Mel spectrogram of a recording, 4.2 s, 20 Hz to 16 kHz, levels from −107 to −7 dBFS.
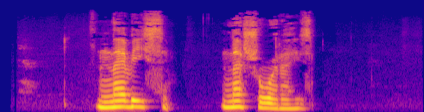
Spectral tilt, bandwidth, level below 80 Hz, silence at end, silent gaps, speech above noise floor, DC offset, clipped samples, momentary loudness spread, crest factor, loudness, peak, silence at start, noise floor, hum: -6.5 dB/octave; 10.5 kHz; -72 dBFS; 1.15 s; none; 60 dB; under 0.1%; under 0.1%; 16 LU; 18 dB; -19 LUFS; -2 dBFS; 0.95 s; -78 dBFS; none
